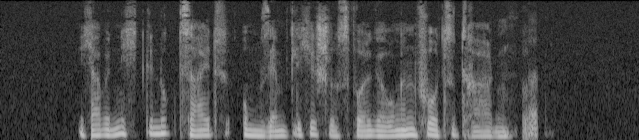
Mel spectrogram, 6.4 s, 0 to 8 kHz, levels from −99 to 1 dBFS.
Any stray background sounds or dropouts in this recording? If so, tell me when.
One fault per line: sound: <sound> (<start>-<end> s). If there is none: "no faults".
sound: laugh (5.2-5.4 s)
